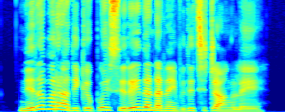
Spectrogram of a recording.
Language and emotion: Tamil, sad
